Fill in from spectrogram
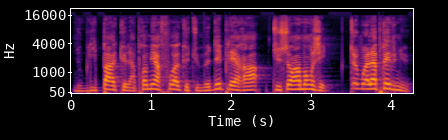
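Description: A man voicing a huge, greedy, man-eating male giant in a storybook tale, speaking in a loud, threatening way. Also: high voice, lively intonation, fairly quick.

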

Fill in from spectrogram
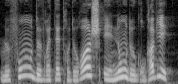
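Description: A woman voicing an old male sea pilot, grave and commanding, who speaks in firm, steady orders. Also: mid-range voice, slow pace.

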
